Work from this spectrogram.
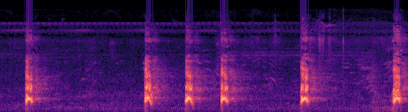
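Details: Labrador Retriever barking at strangers: six loud, sharp single barks at uneven intervals, with a long pause after the first and then a quicker run of three, over a quiet background.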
